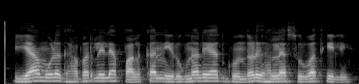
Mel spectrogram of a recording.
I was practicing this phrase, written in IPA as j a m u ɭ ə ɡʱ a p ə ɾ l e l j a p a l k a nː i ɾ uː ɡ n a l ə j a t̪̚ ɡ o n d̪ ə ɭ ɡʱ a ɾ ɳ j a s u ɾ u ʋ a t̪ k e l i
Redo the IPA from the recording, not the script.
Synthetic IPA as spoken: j a m u ɭ ə ɡʱ a b ə ɾ l e l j a p a l k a nː i ɾ u ɡ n a l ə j a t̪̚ ɡ o n d̪ ə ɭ ɡʱ a l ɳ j a s u ɾ u ʋ a t̪ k e l iː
